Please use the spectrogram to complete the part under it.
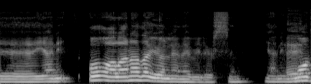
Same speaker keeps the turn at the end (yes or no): no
